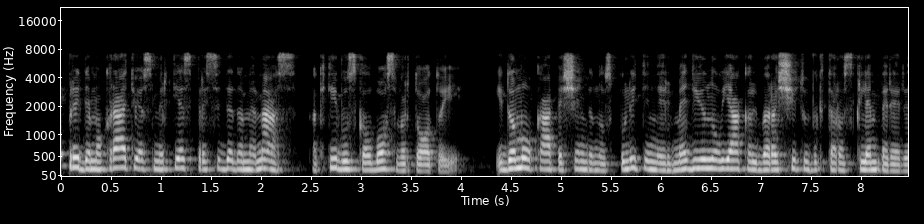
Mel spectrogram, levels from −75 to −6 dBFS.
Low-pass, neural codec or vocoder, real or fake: 7.2 kHz; codec, 16 kHz, 8 kbps, FunCodec, trained on LibriTTS, 25 frames a second; fake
